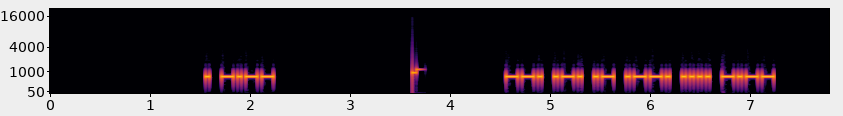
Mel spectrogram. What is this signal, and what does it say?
Morse code, heard as a keyed tone, about 27 wpm, 700 Hz. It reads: EY GRAPHY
